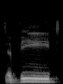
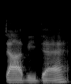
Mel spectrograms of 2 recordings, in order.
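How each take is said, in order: First: The name ends on a consonant sound. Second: The name ends on an extra vowel sound. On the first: The speaker calls it wrong. "I think David" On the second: The speaker calls it right. "it's Davide, actually, for the Italian pronunciation"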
